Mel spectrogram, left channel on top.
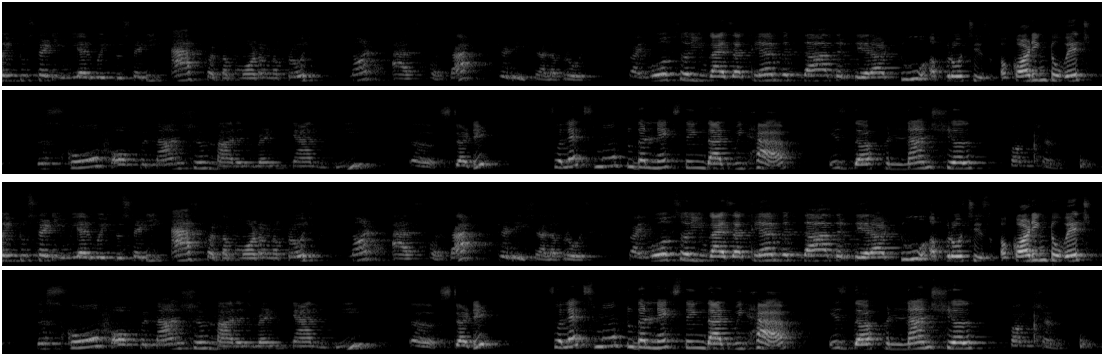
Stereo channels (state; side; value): quieter; left; 4.7 dB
